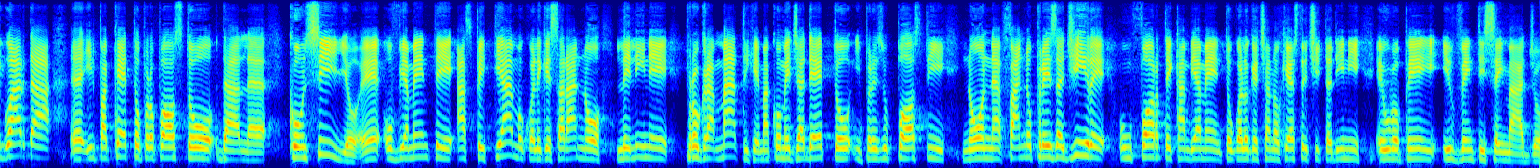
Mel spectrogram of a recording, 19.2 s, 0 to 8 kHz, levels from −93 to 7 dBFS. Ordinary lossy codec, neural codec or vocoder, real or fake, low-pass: none; codec, 16 kHz, 0.9 kbps, LongCat-Audio-Codec; fake; none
